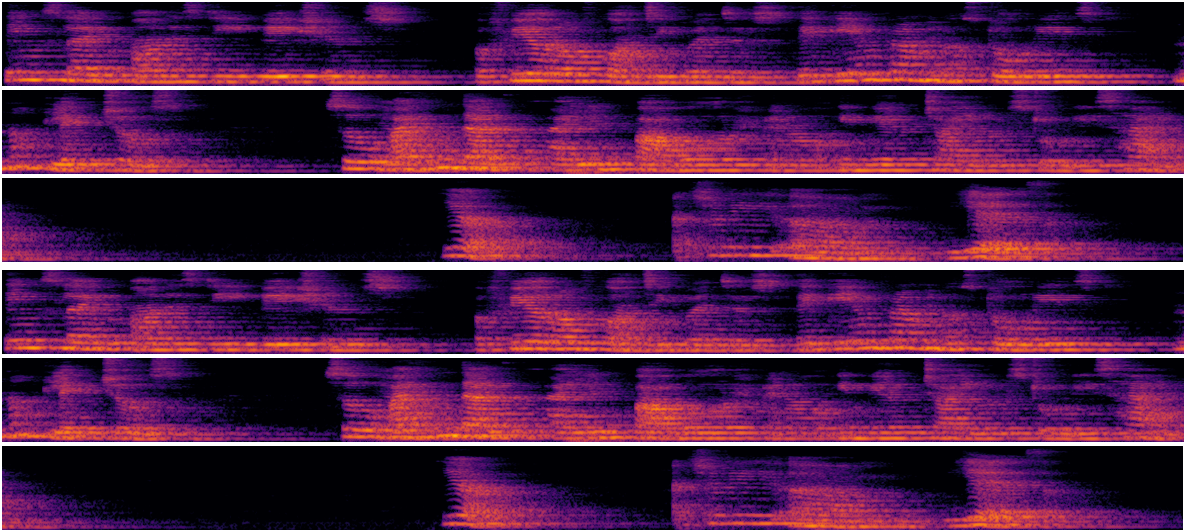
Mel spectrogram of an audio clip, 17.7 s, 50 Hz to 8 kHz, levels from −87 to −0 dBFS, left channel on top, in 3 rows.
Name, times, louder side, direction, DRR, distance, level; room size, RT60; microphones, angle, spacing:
voice 1, 0.0-2.0 2.4-5.4 5.8-6.8 7.5-11.8 15.7-16.1, left 1 dB, 65° right, -8 dB, 1.1 m, -29 dB
voice 2, 7.7-8.1 14.0-14.3 15.2-17.1, left 1 dB, 25° right, -11 dB, 1.4 m, -32 dB
2.7 x 2.1 x 2.8 m, 1.1 s
head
